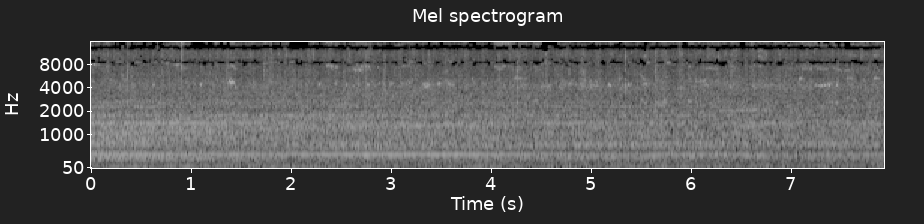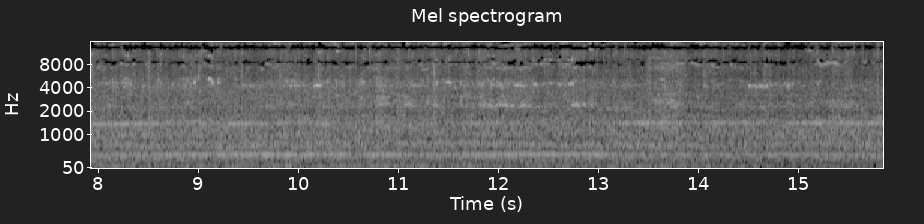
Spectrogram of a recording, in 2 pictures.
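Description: Model freight train running past on the layout track: wheels rolling over the rails with a steady motor hum, slowly fading as the long rake of hopper wagons moves away.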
